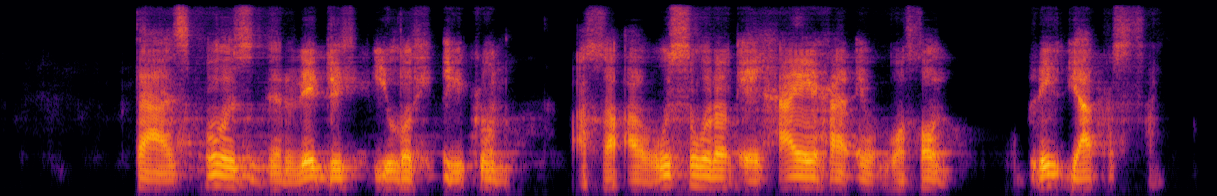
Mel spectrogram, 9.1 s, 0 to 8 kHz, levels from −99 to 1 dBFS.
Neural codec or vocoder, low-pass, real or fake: codec, 24 kHz, 1 kbps, SNAC; 7.2 kHz; fake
